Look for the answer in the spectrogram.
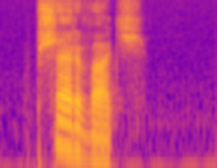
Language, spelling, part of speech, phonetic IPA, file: Polish, przerwać, verb, [ˈpʃɛrvat͡ɕ], Pl-przerwać.ogg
